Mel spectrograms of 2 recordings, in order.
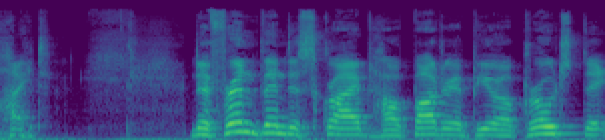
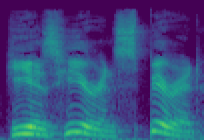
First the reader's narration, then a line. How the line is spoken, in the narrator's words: her friend answered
